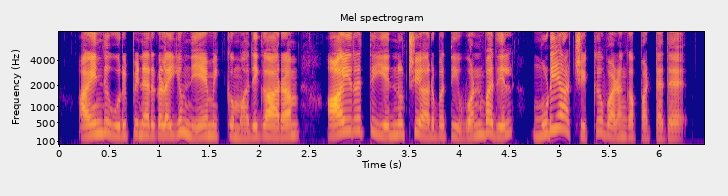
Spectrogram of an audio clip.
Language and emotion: Tamil, neutral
